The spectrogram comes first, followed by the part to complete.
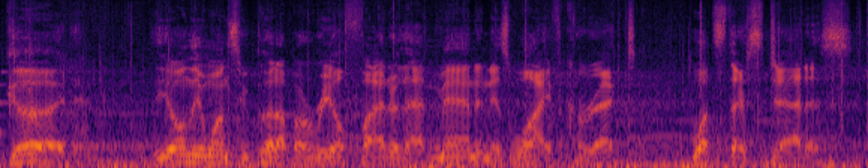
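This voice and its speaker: An actor playing a cruel, gloating military captain in a video game drama, commanding and sneering with drawn-out menace. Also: male voice, medium pitch, close to an everyday voice. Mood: cold, commanding. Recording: reverberant, music bed behind.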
